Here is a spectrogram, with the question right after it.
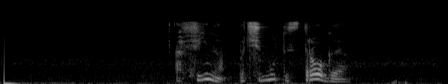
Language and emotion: Russian, angry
